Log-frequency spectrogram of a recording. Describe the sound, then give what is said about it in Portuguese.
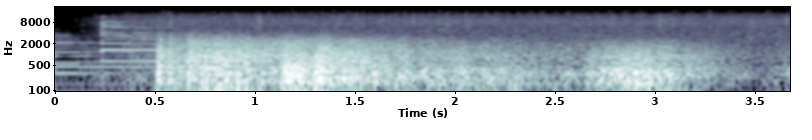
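Heavy rain pours steadily while a deep roll of thunder rumbles and swells, fading and rising again in a broad, continuous storm wash with no voices. “A chuva e os trovões anunciavam a balada de Yansan, talvez homenageando a filha dela, que está sendo retratada aqui.”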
